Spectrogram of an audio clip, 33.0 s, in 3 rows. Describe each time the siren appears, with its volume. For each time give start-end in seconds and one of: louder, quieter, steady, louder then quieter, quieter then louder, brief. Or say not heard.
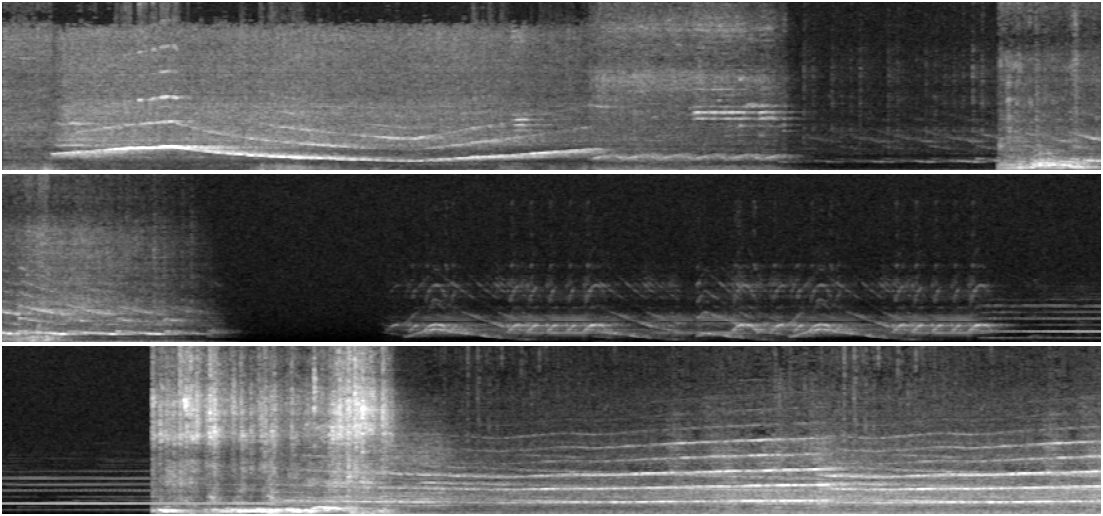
0.0-13.2 quieter then louder
14.8-32.9 louder.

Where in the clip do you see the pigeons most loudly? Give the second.
25 s.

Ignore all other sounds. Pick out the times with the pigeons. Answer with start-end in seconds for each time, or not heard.
9.9-11.5, 23.4-25.9.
